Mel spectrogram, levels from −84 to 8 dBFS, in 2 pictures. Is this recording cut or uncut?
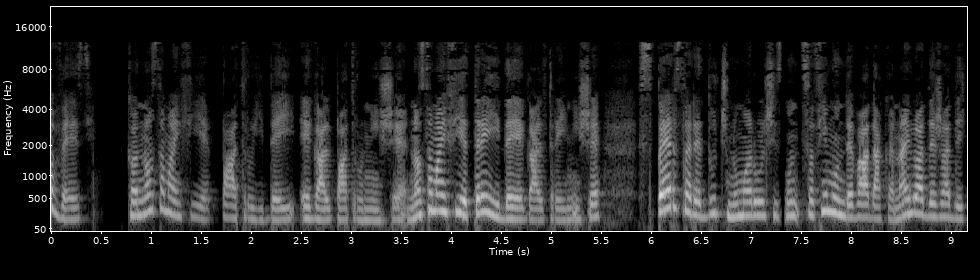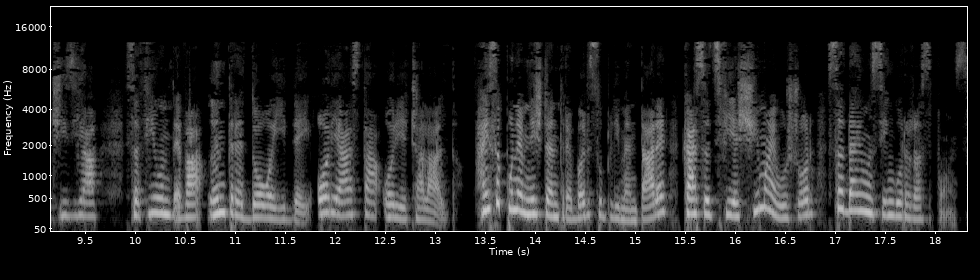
uncut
